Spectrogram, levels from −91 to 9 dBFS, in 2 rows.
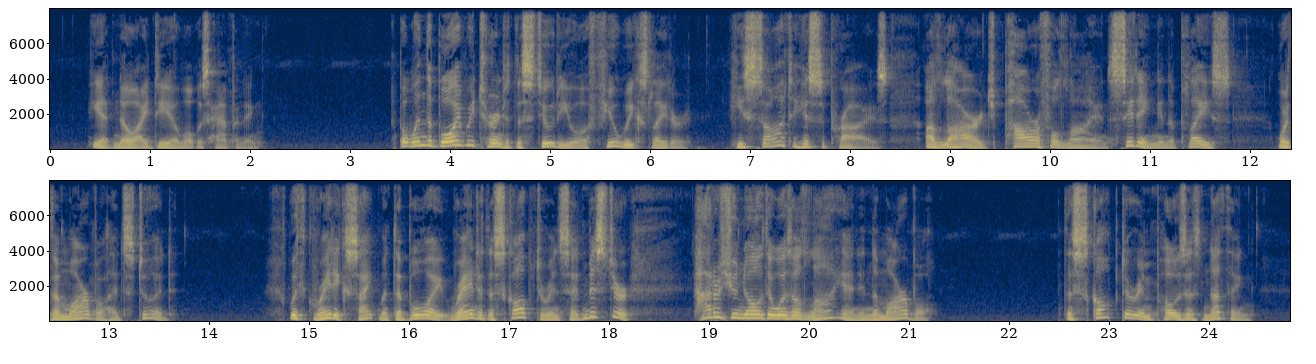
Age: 50-69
